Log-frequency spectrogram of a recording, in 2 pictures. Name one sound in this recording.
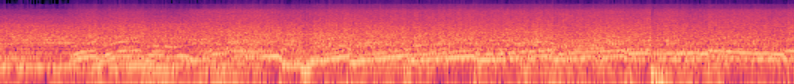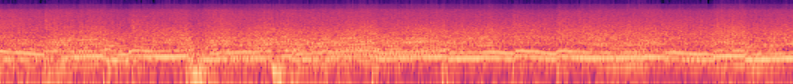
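A race car engine roars, rising and falling in pitch as it shifts through gears.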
